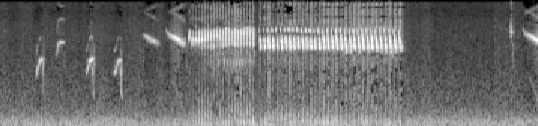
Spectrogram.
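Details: Domestic canary singing as a lure to set other canaries singing: a few scattered swooping chirps, then a loud high buzzy trill held about three seconds, then quiet.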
